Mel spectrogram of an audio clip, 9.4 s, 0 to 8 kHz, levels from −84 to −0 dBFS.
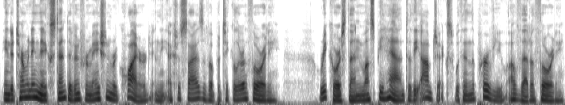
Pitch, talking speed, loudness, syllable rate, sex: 105 Hz, 180 wpm, -20 LUFS, 6.3 syllables/s, male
